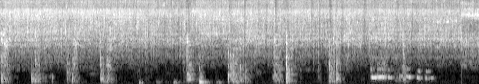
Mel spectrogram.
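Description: Onion and green pepper chunks sizzling steadily in hot oil in a steel kadai. A metal ladle scrapes and knocks against the pan repeatedly as they are stirred.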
